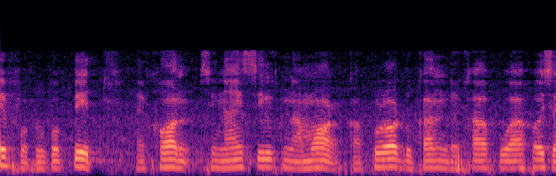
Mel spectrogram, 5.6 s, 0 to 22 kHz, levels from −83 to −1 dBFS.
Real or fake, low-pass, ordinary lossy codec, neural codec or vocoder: fake; none; none; codec, 16 kHz, 8 kbps, FreqCodec, smaller model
